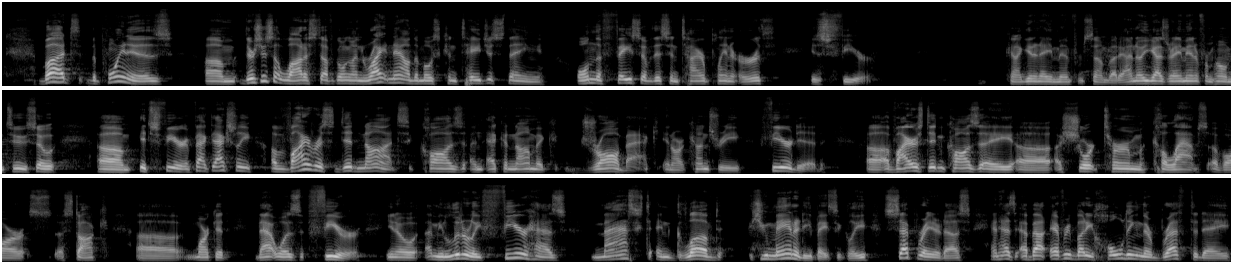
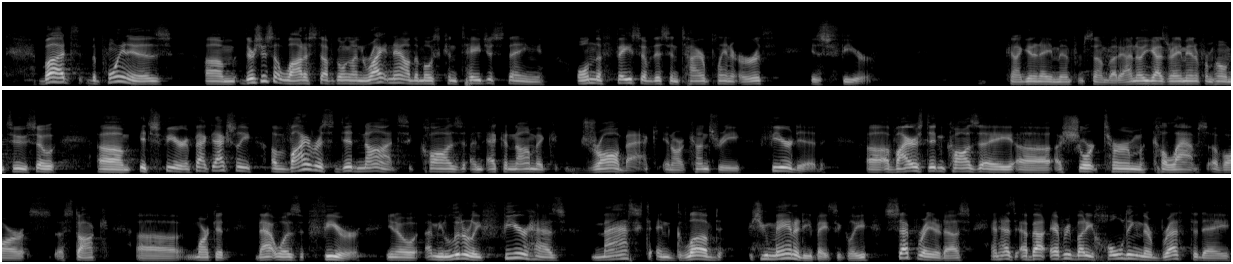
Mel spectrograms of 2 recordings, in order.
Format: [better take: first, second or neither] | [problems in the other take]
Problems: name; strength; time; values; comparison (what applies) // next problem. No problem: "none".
first | muffled; slightly; fading above 3 kHz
